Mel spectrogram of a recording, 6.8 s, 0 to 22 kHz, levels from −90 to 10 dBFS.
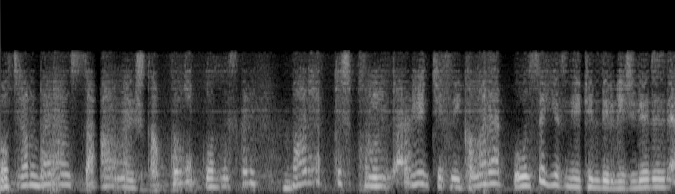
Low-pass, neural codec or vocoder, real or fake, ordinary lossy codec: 7.2 kHz; codec, 44.1 kHz, 0.9 kbps, DAC; fake; none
